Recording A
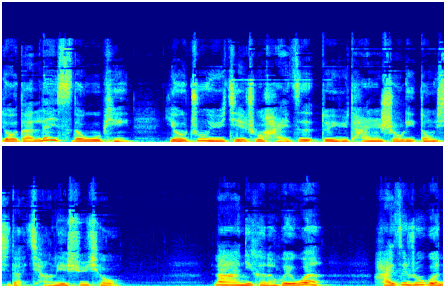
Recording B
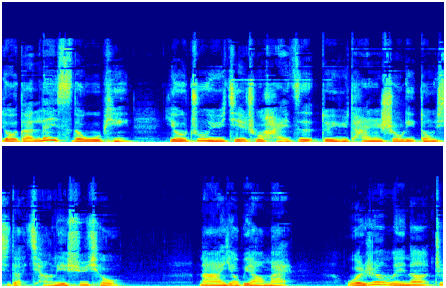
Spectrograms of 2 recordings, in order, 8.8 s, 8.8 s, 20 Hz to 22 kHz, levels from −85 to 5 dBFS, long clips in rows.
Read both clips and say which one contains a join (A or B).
B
